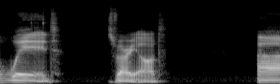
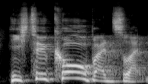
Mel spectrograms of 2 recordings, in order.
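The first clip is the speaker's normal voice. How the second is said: sarcastic praise; 9 semitones higher than usual. Real, not acted. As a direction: lay the sarcasm on thick.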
